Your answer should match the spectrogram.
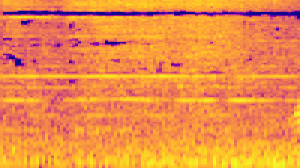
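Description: Union Pacific autorack freight cars rolling past: a steady rumble and rattle of wheels on rail, with a thin steady high-pitched squeal.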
